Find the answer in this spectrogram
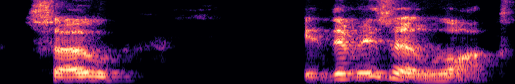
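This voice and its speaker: This man talks with an English accent. His voice carries vocal fry. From Britain. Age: 50s. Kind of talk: interview. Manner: halting.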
